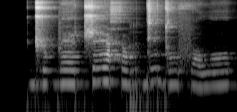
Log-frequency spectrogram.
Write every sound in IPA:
ɖ͡ʐʊbɛ ʈ͡ʂɛ ħordɪ do fɔwo

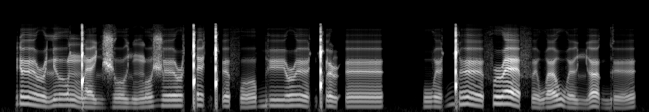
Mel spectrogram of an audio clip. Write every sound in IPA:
ɾʏː˥˩ɹ lʲʊː˦ŋ͡ǃɛ˨˩ʎʒʊː˨˩ʎŋʊ˨˥ ʒʏː˦ɹǃɪ˥˩ ǃʼʏ˦fʊː˨˥ byː˦ɹʏː˥˩ǃʼʏ˥˩ɭʔøː˦ | wʏ˨˩˦ ɡ͡ǃøː˥˩fɹɛ˥˩ fʏ˨˩wœ˨˥wø˨˩ʎœ˥˩ ɡʏ˨˩˦

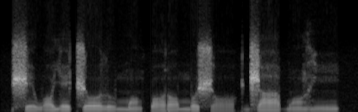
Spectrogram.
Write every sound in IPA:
ʃe˨wɔ˧je˦ t͡ʃoː˦lu˨˦mɔ̃˦˨k͡pɔ˨˦ ɾɔ˦ mo˦ʃɔ˨ | d͡ʒaː˧bɔ̃˧ɣĩ˨˦

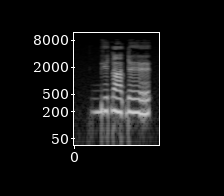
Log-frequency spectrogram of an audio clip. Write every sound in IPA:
ɡ͡byɗãɗø

